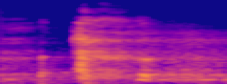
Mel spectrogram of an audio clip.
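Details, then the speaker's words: A single short, sharp cough with a little throat noise around it, from a person who has been coughing a lot lately, worse especially when eating, and now improving. "oh sorry guys recently I've been I mean ever since until now the coughing situation is really"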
